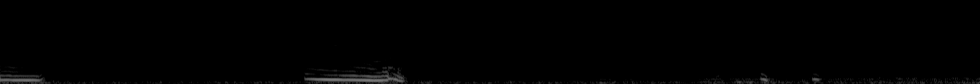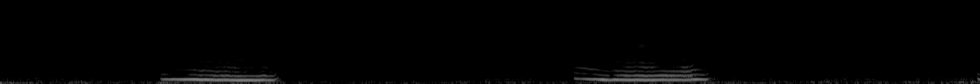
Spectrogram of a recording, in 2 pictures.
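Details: A male sleeper snores very loudly: tonal snores with a nasal, whistling quality recur about every four seconds over quiet room noise; snoring.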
